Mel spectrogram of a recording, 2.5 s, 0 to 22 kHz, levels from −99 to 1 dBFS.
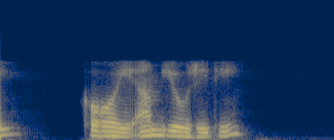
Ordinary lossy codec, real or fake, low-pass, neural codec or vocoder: Opus, 64 kbps; fake; 3.6 kHz; codec, 16 kHz, about 1 kbps, DyCAST, with the encoder's durations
